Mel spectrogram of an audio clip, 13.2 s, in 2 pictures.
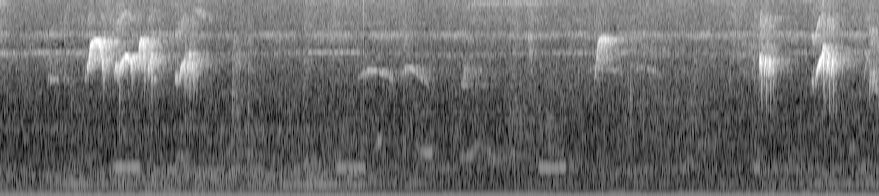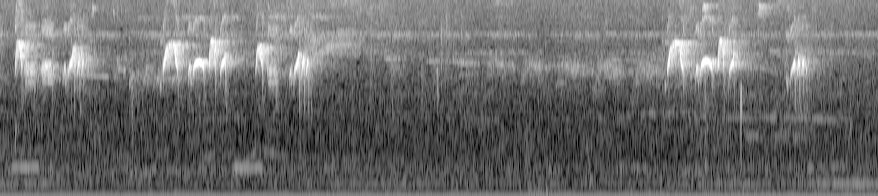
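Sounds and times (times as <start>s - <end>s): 
Sooty-headed Tyrannulet calling in Ecuador: 0.0s - 13.0s.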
